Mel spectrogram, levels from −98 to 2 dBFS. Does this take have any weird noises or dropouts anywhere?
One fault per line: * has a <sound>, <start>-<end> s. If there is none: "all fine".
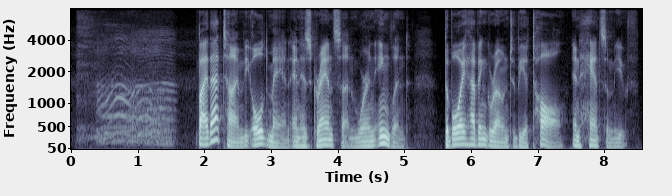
* has a breath, 0.1-1.6 s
